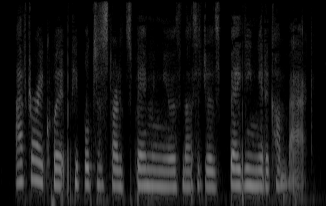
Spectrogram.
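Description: Somewhat breathy and dark, mellow in tone, a woman talks at a fairly quick pace with monotone, flat intonation. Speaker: content creator. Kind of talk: emotional personal talk to viewers. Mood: sad, heartfelt, regretful. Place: home room. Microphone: handheld.

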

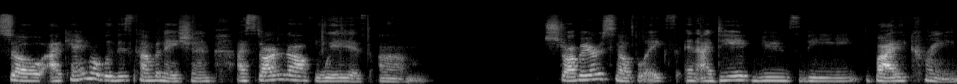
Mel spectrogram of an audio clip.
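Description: A woman's speech moves at a very slow pace, somewhat breathy and with ordinary pitch variation. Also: fairly low pitch for a woman. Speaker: fragrance reviewer YouTuber. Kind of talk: casual product review vlog. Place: home room.

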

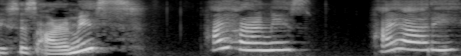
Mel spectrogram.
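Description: A woman with a Swedish accent speaks with very wide pitch swings against a quiet background. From Sweden. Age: 20s. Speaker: pet owner vlogger. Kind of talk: casual talk to camera. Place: home room. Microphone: phone near.

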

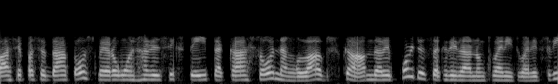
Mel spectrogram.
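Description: Using an ordinary speaking voice, a woman talks at a fairly high pitch and moderate pace with fairly even intonation, very even loudness and hardly any pauses. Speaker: radio news reporter. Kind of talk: news reading.

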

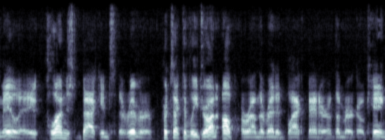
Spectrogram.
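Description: Someone reads a text aloud in a natural voice.

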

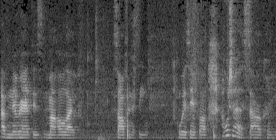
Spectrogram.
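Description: A woman speaks in a fairly low pitch at a fairly quick pace, yet with long, frequent pauses. Noticeable background noise runs under her voice. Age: 20s. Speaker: lifestyle vlogger. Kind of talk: casual vlog talk to camera. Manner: animated. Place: kitchen. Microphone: phone near.

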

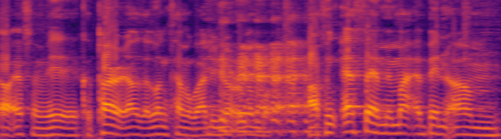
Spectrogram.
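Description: A man at a very fast pace, with hardly any pauses. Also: ordinary pitch variation. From South London, England. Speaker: rapper and singer, independent music artist. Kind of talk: interview answer. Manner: relaxed, casual, conversational. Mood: relaxed, casual. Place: studio.

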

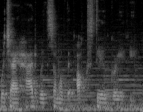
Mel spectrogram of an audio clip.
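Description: A man is speaking. Music plays in the background. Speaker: college student. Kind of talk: personal memoir narration. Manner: excited, higher-pitched.

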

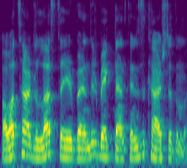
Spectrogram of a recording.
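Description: Here a man talks. His pace is very fast. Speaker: YouTube series reviewer. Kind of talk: scripted review narration.

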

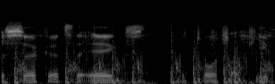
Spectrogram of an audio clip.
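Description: Moderate-paced speech from a man with a South African accent, over noticeable background noise. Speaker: gamer. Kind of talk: casual gaming chat. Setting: online voice chat.

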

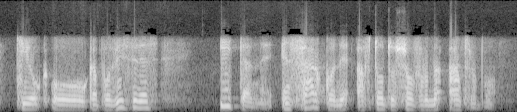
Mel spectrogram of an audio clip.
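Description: Through noticeable background noise, a man talks very slowly at a fairly high pitch with lively intonation. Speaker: professor, poet and writer. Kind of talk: radio interview.

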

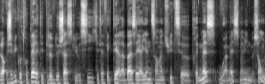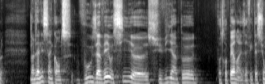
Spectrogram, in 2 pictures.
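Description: With ordinary pitch variation, a man moves at a fairly quick pace against a quiet background. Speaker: interviewer. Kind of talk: interview questions. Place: studio.

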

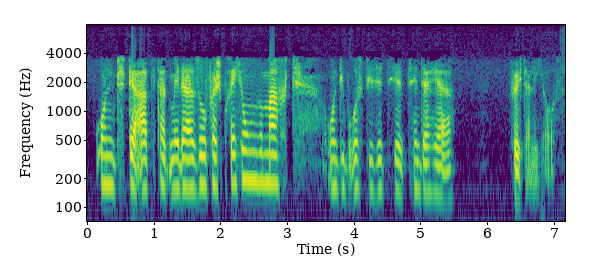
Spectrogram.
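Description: The speech moves at a fairly slow pace with long, frequent pauses. The sound is dry with no echo. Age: 50s. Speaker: caller. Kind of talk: personal story by phone. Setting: phone call. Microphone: phone line.

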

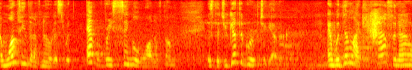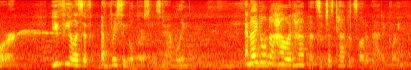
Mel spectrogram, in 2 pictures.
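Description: Over noticeable background noise, a woman talks at a very fast pace with fairly high pitch, lively intonation and big swings in loudness. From Sweden, Stockholm. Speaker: spiritual travel participant. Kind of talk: interview. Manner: animated. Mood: warm, enthusiastic.

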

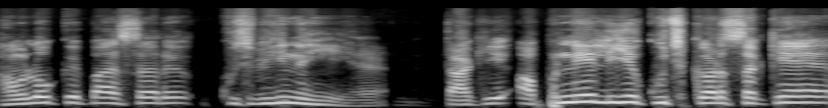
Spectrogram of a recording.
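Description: A man speaks with ordinary pitch variation. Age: 20s. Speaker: young voter, recent graduate. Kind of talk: street interview.

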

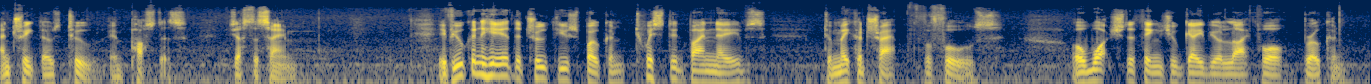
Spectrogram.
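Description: A man with an English accent speaks at a fairly slow pace with long, frequent pauses, his very deep, low pitch swinging very widely and edged with vocal fry, in a dry sound with no echo. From England. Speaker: actor. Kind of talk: poetry reading. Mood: calm, earnest, measured. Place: garden.

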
